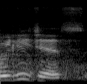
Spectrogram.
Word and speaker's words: religious: Now religious, the stress is on li. Religious, religious. Let's move on to another one.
